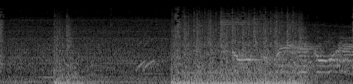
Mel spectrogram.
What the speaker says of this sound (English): I think I'm shooting the trailer.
